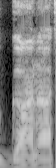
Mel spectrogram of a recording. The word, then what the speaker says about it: going to: در انگلیسی spoken ما going to رو gonna تلفظ میکنیم. حتی اگر میخواین طبیعی تر و natural تر صحبت کنین میتونین to be رو هم بیاندازین، یعنی بگید We're gonna clean up this mess.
